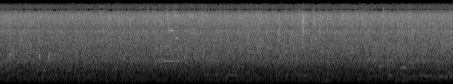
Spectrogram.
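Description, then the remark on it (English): Water streams down a flight of steps in a steady, unbroken hiss, an even bright rushing wash with no pauses and no voices. “Right, well, for the video here, this is the water coming down the stairs that we walked down. You might be able to hear it better than see it, I suppose, but...”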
